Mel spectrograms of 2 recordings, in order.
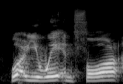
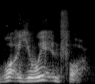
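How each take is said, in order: First: It is a real question, stressing what. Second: It is an impatient push to act now.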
